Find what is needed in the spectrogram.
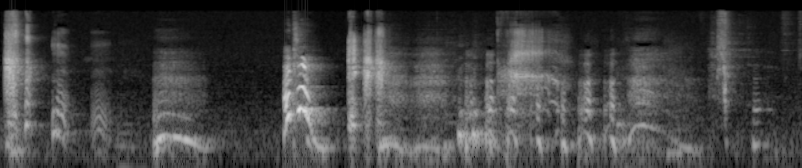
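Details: Person sneezing for Clara, who enjoys it: sharp, explosive sneezes mixed with voiced laughter and breathy sounds.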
